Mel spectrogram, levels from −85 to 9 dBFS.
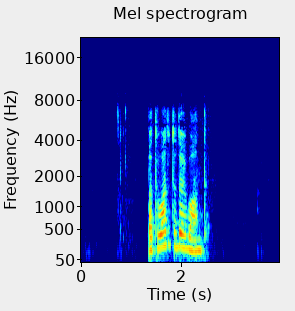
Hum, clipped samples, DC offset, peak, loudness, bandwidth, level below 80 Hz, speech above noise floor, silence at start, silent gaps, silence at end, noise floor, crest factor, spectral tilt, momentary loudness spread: none; under 0.1%; under 0.1%; -2 dBFS; -19 LUFS; 7.4 kHz; -58 dBFS; 69 dB; 1.35 s; none; 1.5 s; -86 dBFS; 20 dB; -6.5 dB/octave; 10 LU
